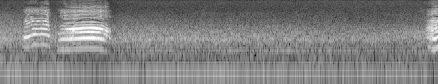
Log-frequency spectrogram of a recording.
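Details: Pet macaw talking while hanging out on a balcony: two loud, harmonic, wavering utterances in quick succession, then a long quiet stretch with a steady low hum, and another call starting at the very end.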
